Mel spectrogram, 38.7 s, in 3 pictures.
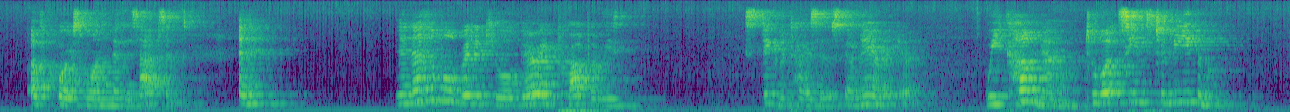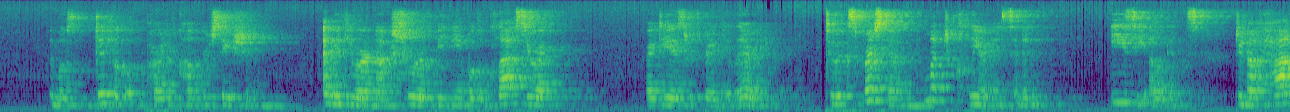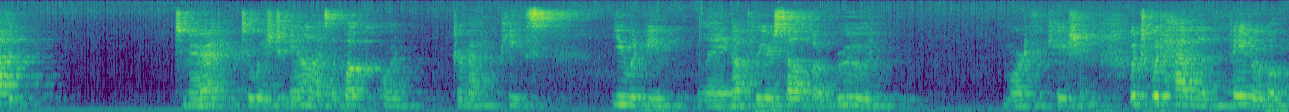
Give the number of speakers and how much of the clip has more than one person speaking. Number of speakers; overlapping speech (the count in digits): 1, no overlap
